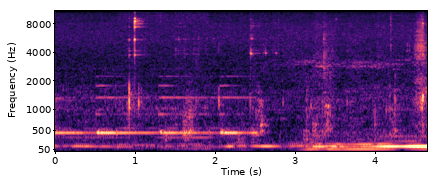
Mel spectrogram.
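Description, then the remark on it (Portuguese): Someone takes a quiet sip of water, with soft wet swallowing and faint liquid sloshing over a low steady hum, and no one speaks. “Deixa eu só beber um pouquinho de água.”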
